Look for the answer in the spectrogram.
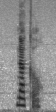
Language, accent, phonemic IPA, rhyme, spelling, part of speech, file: English, US, /ˈnʌkəl/, -ʌkəl, knuckle, noun / verb, En-us-knuckle.ogg
- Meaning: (noun) 1. Any of the joints between the bones of the fingers 2. A mechanical joint 3. The curved part of the cushion at the entrance to the pockets on a cue sports table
